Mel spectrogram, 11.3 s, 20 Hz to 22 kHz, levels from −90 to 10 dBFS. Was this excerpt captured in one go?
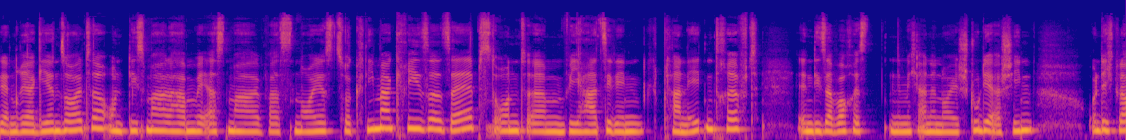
yes; 0 cuts

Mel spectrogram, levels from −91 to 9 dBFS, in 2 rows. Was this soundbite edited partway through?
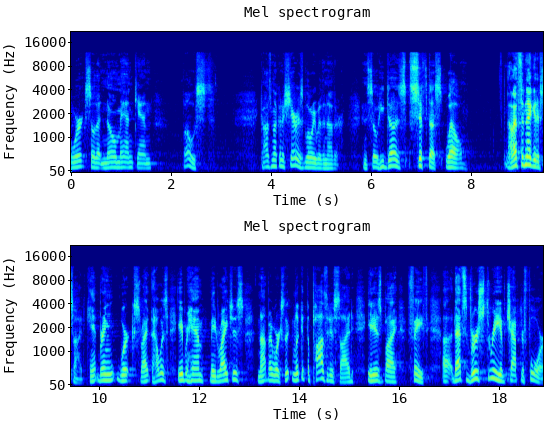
no; 0 cuts

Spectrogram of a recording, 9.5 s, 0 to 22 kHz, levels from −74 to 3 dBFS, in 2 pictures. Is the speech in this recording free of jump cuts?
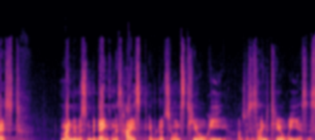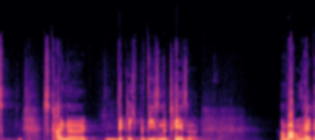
yes; 0 cuts

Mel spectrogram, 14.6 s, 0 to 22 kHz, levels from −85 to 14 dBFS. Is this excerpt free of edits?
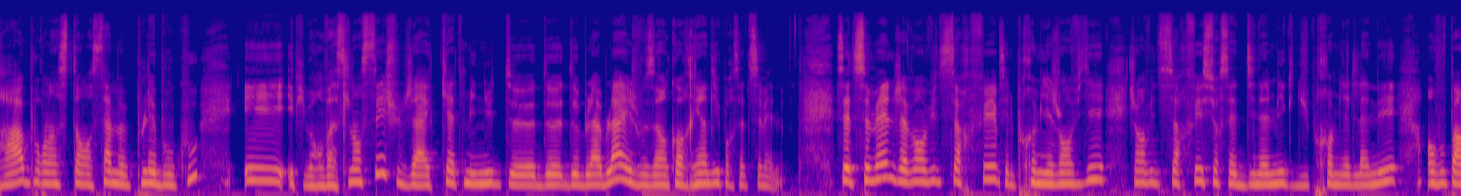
no; 1 cut; at 10.0 s

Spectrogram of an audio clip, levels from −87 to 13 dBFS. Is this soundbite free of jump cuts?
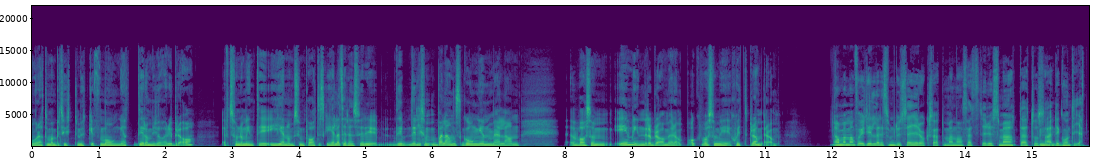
yes; 0 cuts

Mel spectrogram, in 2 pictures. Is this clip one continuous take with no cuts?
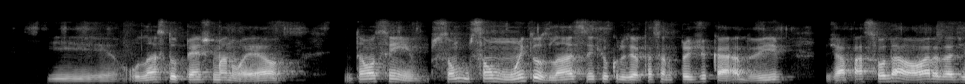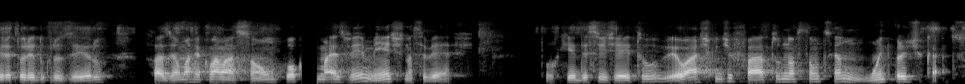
yes; 0 cuts

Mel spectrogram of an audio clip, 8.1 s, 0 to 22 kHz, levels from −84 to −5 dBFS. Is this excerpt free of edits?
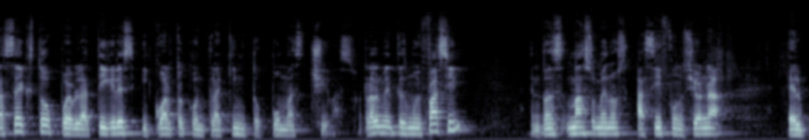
no; 1 cut; at 5.2 s

